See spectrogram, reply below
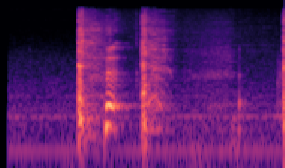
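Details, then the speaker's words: Girl who says she is forcing herself to hold back a lot of coughing and that it hurts here, coughing with her whole body: two sharp dry coughs close together, then a faint third, soft background music. "아 기침을 엄청 많이 참고 있어요 내가 지금 이렇게 해가지고 여기가 아파"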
